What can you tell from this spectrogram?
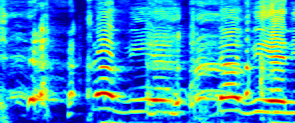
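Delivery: high, loud name-calling through laughter; laughing exasperation. Real, not acted. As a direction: scold a friend while cracking up. Laughing exasperation at friend's example.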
